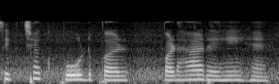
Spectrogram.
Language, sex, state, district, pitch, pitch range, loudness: Hindi, female, Mizoram, Aizawl, 205 Hz, 200-220 Hz, -16 LUFS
